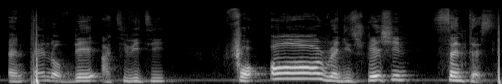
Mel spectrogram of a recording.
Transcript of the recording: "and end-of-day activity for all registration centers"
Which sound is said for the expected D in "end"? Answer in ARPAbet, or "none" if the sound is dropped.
D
